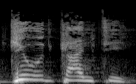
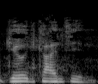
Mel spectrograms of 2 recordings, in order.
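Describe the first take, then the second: First: "Guild canteen" stretched slow and louder; drawn-out nostalgic call. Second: Said in the usual way. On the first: Real, not acted. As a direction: savour "Guild canteen" like a fond memory. Fond nostalgic exclamation.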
